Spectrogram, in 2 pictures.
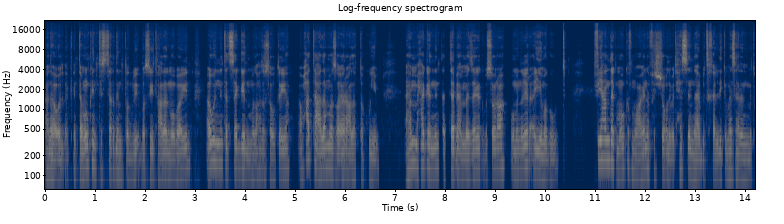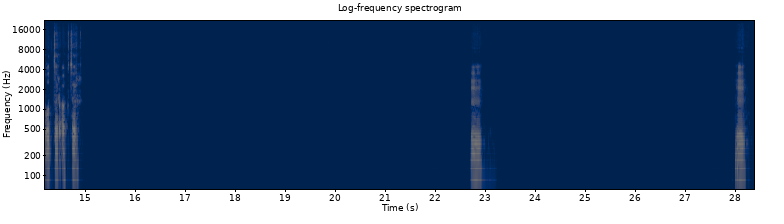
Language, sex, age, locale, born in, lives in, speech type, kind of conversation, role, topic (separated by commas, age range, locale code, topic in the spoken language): Arabic, male, 18-19, ar-EG, Egypt, Egypt, read, expert-assistant, expert, ليه ساعات بحس إني مش قادر أتحكم في أعصابي في الشغل، وده بيأثر على تعاملي مع زمايلي؟ إزاي أقدر أعرف السبب وأحسن من نفسي؟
